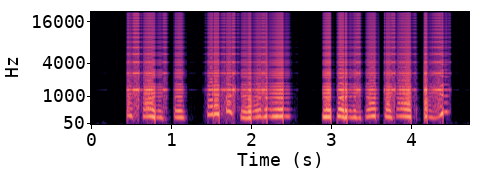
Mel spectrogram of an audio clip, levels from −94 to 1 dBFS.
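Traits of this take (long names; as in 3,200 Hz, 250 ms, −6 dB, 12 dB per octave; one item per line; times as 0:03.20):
a buzz of ramps at a fixed pitch in blocks of 32 samples
tremolo saw up 5 Hz, depth 100%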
